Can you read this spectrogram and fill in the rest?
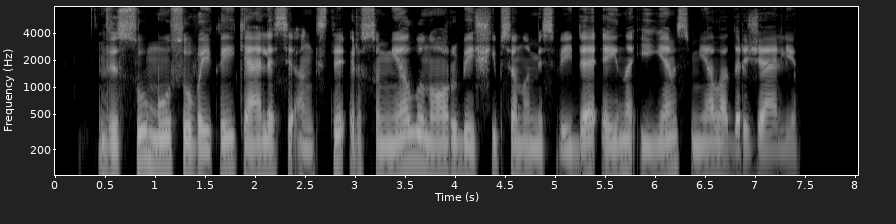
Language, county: Lithuanian, Panevėžys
